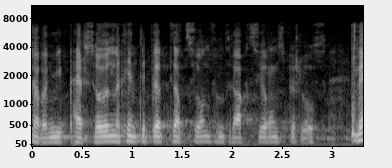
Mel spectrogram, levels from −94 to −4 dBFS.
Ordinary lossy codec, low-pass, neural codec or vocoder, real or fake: none; 7.2 kHz; codec, 16 kHz, 8 kbps, FreqCodec, smaller model; fake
